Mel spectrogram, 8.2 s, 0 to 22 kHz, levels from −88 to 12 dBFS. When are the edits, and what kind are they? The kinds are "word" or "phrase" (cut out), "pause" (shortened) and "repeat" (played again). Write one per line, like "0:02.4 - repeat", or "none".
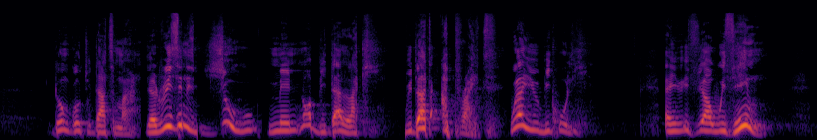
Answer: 0:01.4 - pause
0:02.0 - word
0:02.6 - pause
0:04.1 - phrase
0:05.0 - pause
0:05.5 - word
